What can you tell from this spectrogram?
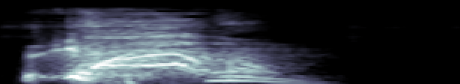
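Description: A single harsh throat-clearing cough, drawn out for about a second with a rasping, groan-like voiced tone that slides downward in pitch before stopping abruptly. No one speaks.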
